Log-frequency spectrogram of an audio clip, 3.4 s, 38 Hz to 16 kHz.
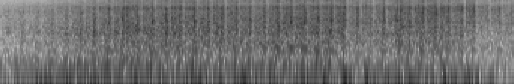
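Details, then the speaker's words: Long-abandoned Pontiac Catalina V8 on a first drive under throttle: lumpy, uneven drone with a couple of pops, running on fewer cylinders and getting worse; misfire. "on I think it's running on fewer cylinders it's getting worse"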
